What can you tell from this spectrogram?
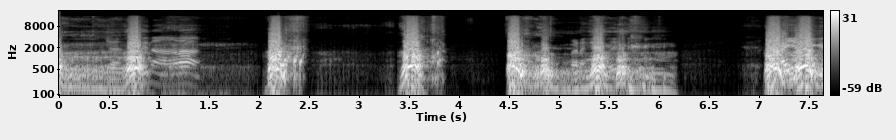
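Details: German Shepherd untied at a house in Perumbavoor for a dog challenge, barking in loud, harsh bursts: five barks or short bark runs spaced one to two seconds apart, with a person talking between them.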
